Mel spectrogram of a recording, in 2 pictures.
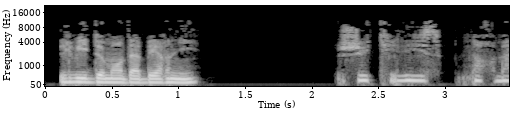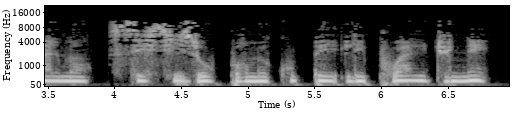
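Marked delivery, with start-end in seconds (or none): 2.2-6.8 soft, hushed half-whisper under the breath. Reading a story, a narrator voices a character answering a question, half-whispered.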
